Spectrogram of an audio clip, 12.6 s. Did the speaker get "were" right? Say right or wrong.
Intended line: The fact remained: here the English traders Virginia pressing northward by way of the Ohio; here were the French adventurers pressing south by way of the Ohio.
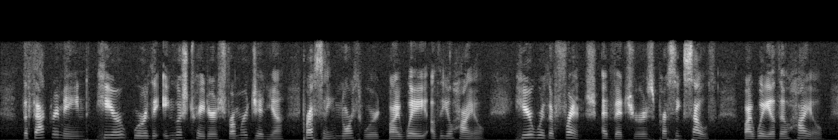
right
